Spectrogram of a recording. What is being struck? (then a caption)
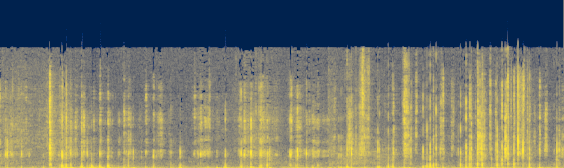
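Soft foam lollipop toy. Long nails tap and scratch quickly over a hand-sized soft foam swirl lollipop toy held in both hands. The result is a dense, irregular patter of soft, muffled thuds, mostly low in tone, with faint bright scratchy ticks on top. A louder cluster comes near the start before it settles into a steady quiet rustle.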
